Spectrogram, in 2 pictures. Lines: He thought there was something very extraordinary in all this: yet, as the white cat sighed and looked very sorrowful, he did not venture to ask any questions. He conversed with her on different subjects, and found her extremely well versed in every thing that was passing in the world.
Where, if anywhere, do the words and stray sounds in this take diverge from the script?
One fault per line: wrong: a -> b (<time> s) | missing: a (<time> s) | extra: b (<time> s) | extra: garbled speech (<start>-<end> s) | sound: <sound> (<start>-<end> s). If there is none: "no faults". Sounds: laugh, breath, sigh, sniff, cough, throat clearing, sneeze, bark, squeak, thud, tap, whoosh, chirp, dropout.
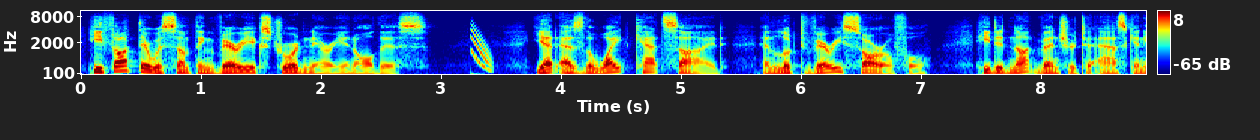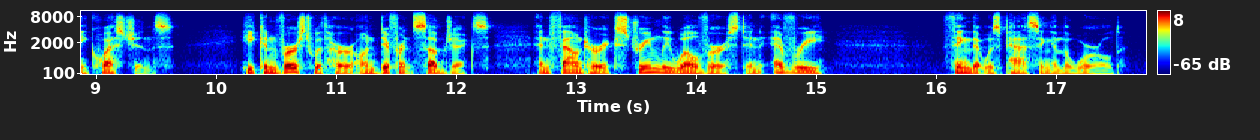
sound: chirp (3.2-3.4 s)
